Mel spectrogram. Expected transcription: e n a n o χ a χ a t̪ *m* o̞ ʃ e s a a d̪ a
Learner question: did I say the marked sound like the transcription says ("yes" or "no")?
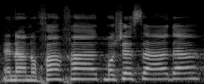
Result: yes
